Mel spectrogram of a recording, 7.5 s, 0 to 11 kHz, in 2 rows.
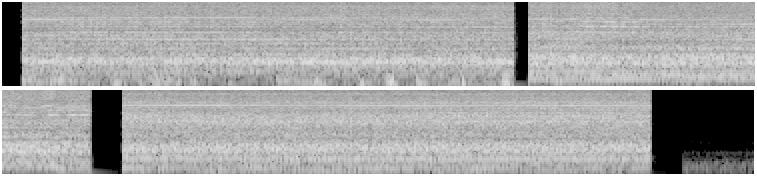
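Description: A CNC machine cuts an aluminum adapter plate for an International Harvester 4130 skid steer, a loud steady high-pitched whine and roar that breaks off twice briefly and then stops abruptly into near silence.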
